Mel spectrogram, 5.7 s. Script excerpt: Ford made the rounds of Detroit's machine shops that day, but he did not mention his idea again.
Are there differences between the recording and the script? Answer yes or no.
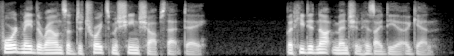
no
